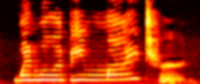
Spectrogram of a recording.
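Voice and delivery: loud, high petulant whine; pouting. A narrator's reading. Jenny demands her turn at show and tell, pouting. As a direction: wail it with a pout. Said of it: "Jenny pouted".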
